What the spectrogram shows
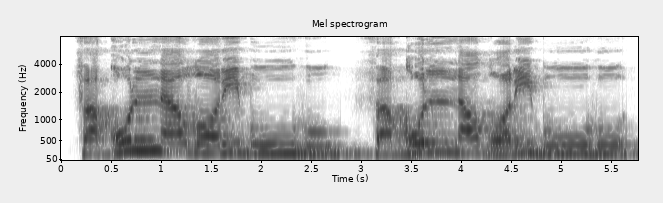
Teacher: فَقُلْنَا ضَرِبُوهُ، فَقُلْنَا ضَرِبُوهُ، یہاں با کو واو ساکن کے ساتھ ملائیں گے تو کھینچ کر ادا کریں گے کیونکہ یہ واو مدہ ہے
